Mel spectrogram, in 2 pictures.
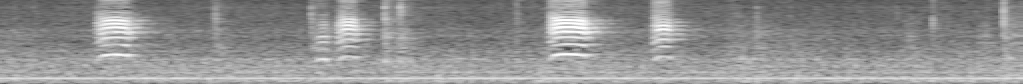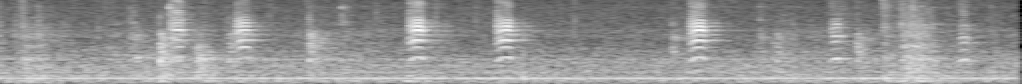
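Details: Caged zebra finches making clear, nasal, squeaky beeps, singly or in quick pairs, every second or so, with a continuous low hum behind.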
